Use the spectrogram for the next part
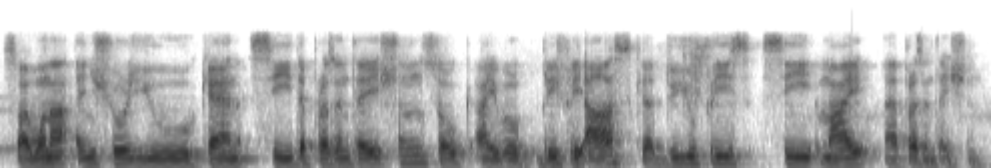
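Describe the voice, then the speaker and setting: A man from the Czech Republic with a Czech accent, giving a formal conference presentation over a video call in a measured way, with frequent hesitations. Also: medium pitch, flat delivery, darkish tone. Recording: dull muffled video-call audio.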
